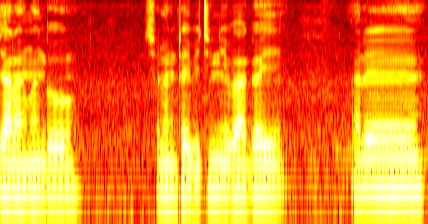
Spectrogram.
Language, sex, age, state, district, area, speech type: Bodo, male, 30-45, Assam, Kokrajhar, rural, spontaneous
